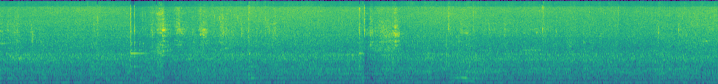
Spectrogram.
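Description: Cauliflower pakoras sizzle steadily in hot oil and are turned over, a continuous close frying hiss broken by a few brief stirring and scraping clatters.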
